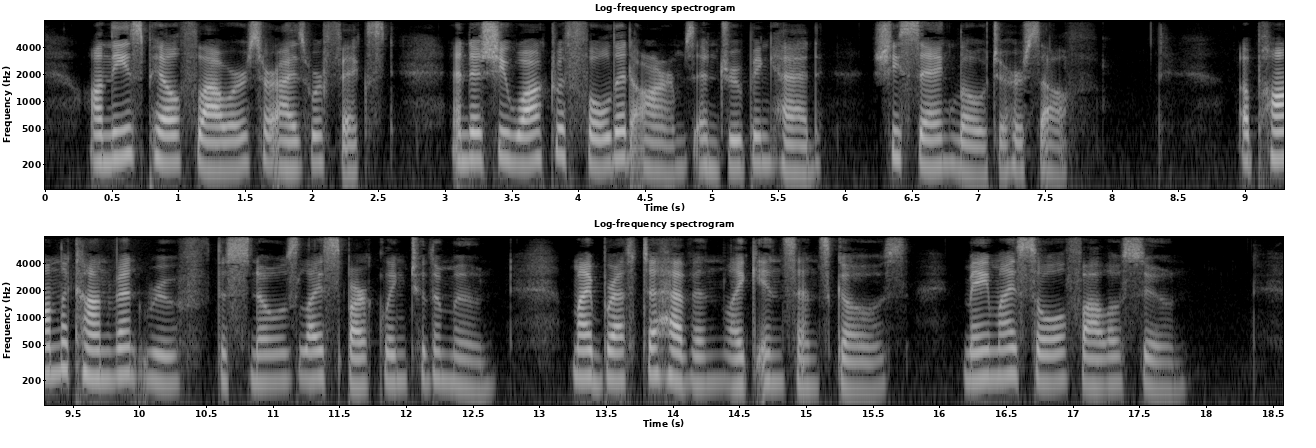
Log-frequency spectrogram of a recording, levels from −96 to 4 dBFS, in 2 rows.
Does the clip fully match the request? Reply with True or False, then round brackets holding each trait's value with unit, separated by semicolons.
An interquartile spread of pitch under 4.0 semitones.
True (2.9 semitones)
